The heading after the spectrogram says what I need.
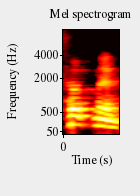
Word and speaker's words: Hoekman: your last name wrong is it hookman not hoping it's hookman but that's totally fine um also know any more about it looks like Hawkman so and actually my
